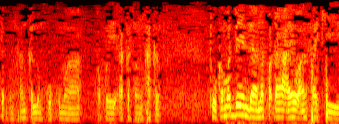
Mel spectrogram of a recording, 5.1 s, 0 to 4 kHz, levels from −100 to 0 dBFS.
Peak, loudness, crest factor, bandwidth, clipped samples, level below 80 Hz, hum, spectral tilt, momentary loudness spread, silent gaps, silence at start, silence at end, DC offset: -8 dBFS; -25 LUFS; 16 dB; 4 kHz; under 0.1%; -52 dBFS; none; -11 dB/octave; 18 LU; none; 0 s; 0 s; under 0.1%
